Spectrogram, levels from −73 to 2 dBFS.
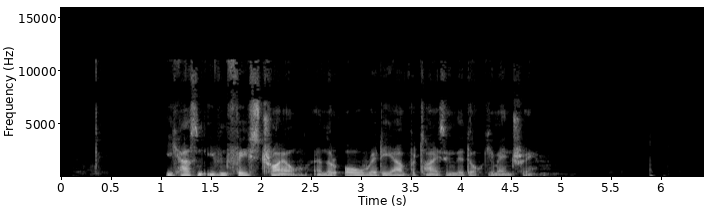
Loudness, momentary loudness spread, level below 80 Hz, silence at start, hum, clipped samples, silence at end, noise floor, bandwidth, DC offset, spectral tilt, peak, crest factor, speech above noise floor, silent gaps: -25 LUFS; 11 LU; -40 dBFS; 1.05 s; none; under 0.1%; 0.5 s; -73 dBFS; 11.5 kHz; under 0.1%; -5 dB/octave; -4 dBFS; 22 dB; 48 dB; none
